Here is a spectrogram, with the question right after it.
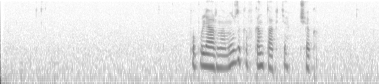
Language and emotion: Russian, neutral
